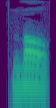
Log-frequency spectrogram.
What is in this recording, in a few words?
"bo3ok", Lao; to sway a hand; ໂບກ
